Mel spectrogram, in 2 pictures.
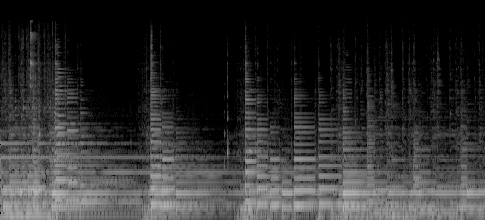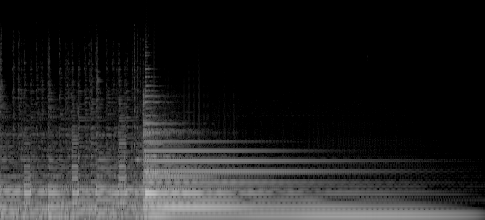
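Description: Background music on a plucked string instrument: a run of quickly picked notes, then a last chord struck that rings on and slowly fades away.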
